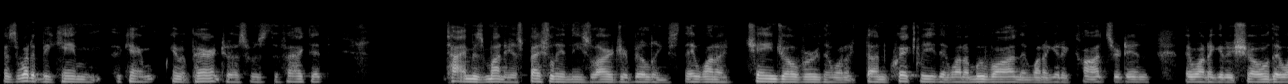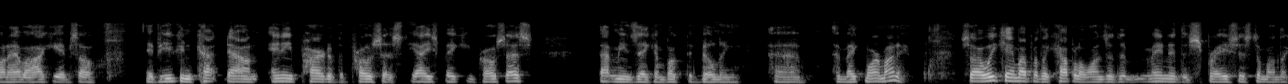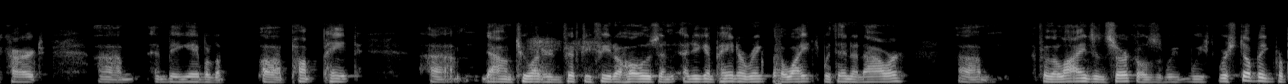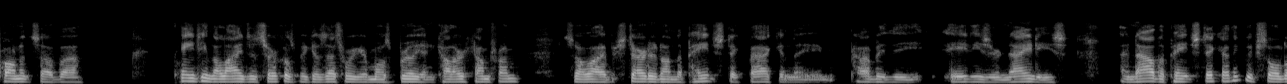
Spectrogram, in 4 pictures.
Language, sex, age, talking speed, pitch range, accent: English, male, 60-79, 205 wpm, 115-130 Hz, American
